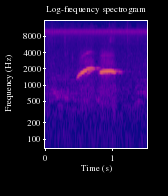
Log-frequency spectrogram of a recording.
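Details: A peacock being fed on a rooftop calls once, a bright rising whistle-like note followed by a flat held tone, with a low background hum.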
